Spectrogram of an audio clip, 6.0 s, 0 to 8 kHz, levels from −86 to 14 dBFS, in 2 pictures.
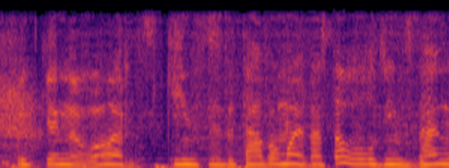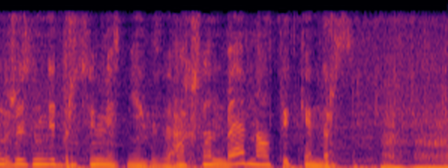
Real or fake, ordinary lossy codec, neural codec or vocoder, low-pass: fake; AAC, 48 kbps; vocoder, 44.1 kHz, 128 mel bands, Pupu-Vocoder; 7.2 kHz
